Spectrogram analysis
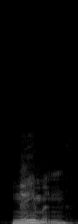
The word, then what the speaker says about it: nehmen: Nehmen has a long E sound.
